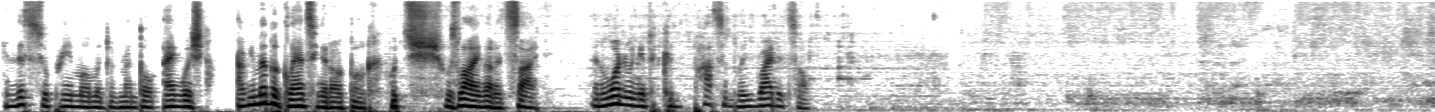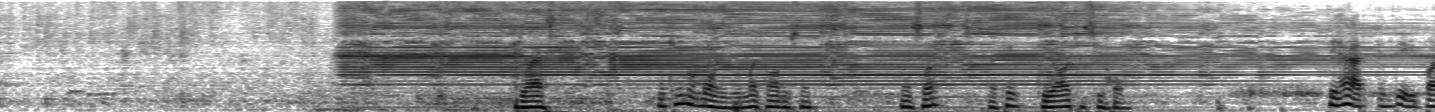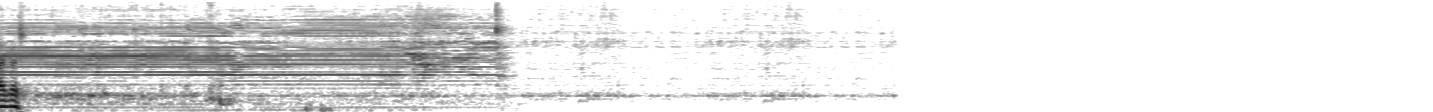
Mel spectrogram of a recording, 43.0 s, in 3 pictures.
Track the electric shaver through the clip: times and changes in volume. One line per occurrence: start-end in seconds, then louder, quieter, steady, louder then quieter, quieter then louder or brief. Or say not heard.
17.6-34.0 quieter.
